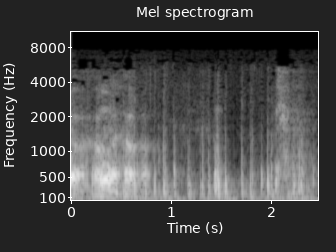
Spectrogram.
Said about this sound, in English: Oh. Yeah, that's the sheriff's horse all right enough.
